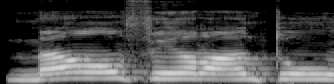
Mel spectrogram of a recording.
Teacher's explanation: لہم مغفرۃ، مغفرۃ، میم کو غین کے ساتھ ملانا ہے، غین کو موٹا کریں گے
